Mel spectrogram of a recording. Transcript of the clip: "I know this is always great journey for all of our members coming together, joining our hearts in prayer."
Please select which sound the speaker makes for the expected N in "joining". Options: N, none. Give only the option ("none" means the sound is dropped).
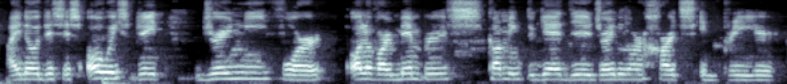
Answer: N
